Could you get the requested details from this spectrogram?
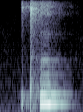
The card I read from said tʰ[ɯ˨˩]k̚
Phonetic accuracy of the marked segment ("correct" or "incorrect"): incorrect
